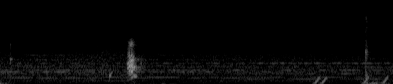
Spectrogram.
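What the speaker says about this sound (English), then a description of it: "Oh, there's a dog." A dog in the video game Tiny Bookshop gives one short soft bark, followed later by a few faint yips, over a quiet game backdrop.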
